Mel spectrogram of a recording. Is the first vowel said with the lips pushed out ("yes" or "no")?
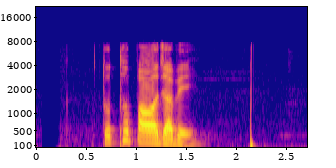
yes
